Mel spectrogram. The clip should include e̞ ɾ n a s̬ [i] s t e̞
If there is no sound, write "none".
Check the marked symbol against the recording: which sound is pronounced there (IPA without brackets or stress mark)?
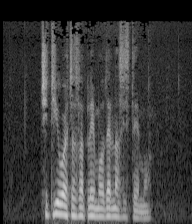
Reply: i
